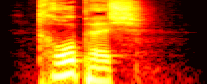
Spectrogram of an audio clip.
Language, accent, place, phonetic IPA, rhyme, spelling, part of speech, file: German, Germany, Berlin, [ˈtʁoːpɪʃ], -oːpɪʃ, tropisch, adjective, De-tropisch.ogg
- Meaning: tropical (relating to the tropics, or to tropes)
